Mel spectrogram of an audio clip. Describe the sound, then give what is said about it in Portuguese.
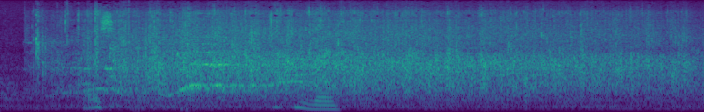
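A church audience breaks into sustained applause, a dense wash of clapping that swells quickly and holds steady for several seconds, with a few faint voices calling out beneath it. “É, geralmente eles aplaudem.”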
